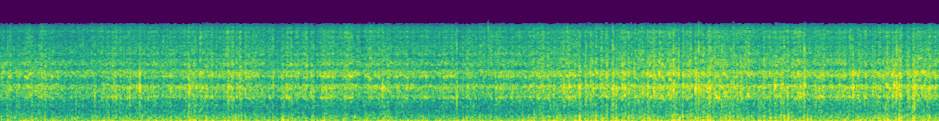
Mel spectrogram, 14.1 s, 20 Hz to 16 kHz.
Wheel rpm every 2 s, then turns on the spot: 200, 200, 200, 200, 190, 200, 200.
none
